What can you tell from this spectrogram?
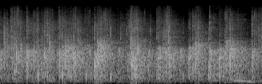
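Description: An audience breaks into sustained applause, a dense, steady wash of many hands clapping at a fairly loud level for a few seconds with no one speaking over it.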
